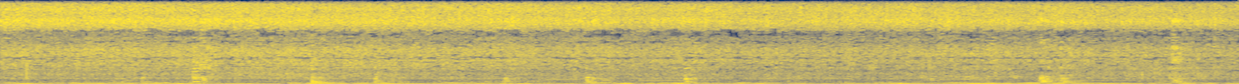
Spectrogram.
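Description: Thinly sliced green chillies sautéing in a pan for paneer fried rice, a steady close sizzle with a high hiss, broken by repeated scraping taps of a spatula stirring throughout, no voices.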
